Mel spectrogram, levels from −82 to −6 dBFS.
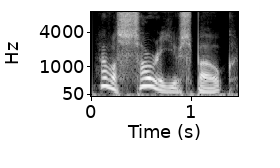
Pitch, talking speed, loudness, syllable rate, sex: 160 Hz, 205 wpm, -15 LUFS, 5.4 syllables/s, male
